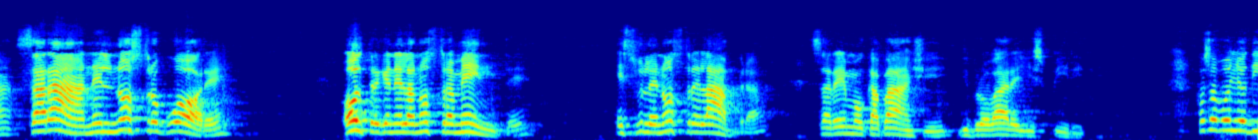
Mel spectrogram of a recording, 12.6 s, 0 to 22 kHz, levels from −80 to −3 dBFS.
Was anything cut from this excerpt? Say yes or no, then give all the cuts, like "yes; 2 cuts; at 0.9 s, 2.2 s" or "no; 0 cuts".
no; 0 cuts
